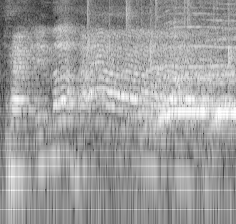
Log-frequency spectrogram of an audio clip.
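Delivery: drawn-out winner announcement, rising; announcer call. Acted.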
